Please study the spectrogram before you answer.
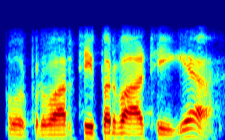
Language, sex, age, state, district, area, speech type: Punjabi, male, 30-45, Punjab, Gurdaspur, rural, conversation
